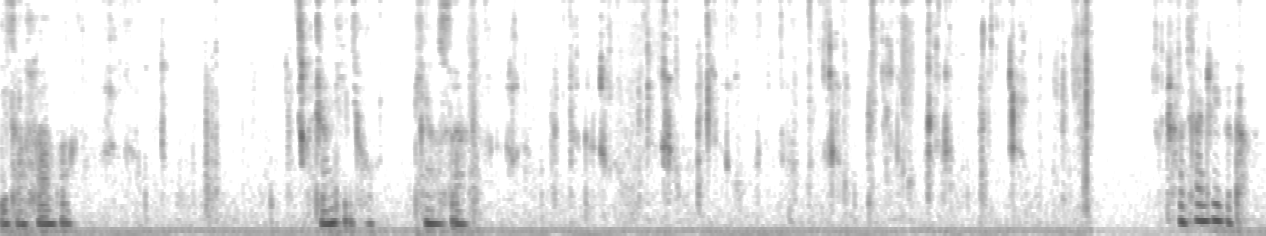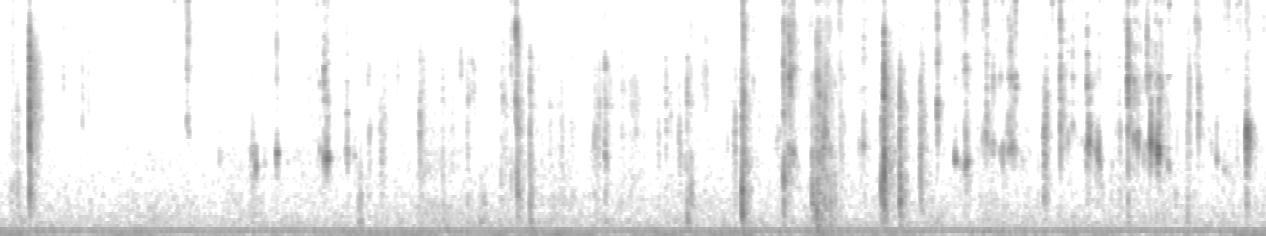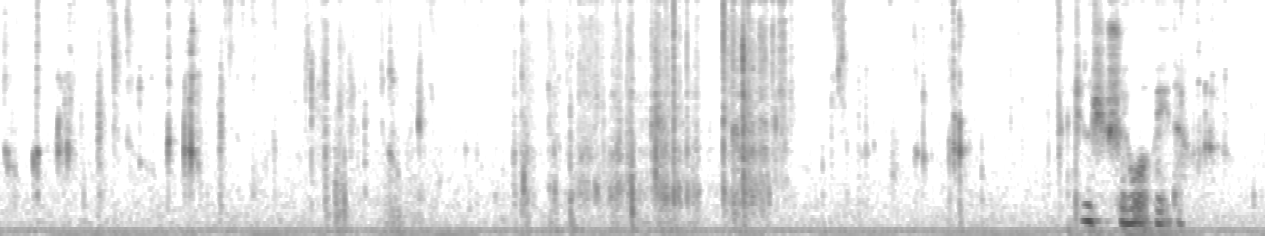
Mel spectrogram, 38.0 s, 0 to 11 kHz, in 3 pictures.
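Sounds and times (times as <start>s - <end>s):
person chewing gummy candy: 0.6s - 11.7s, 14.3s - 36.1s, 37.1s - 37.9s.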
